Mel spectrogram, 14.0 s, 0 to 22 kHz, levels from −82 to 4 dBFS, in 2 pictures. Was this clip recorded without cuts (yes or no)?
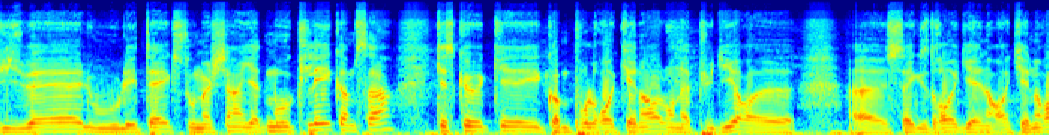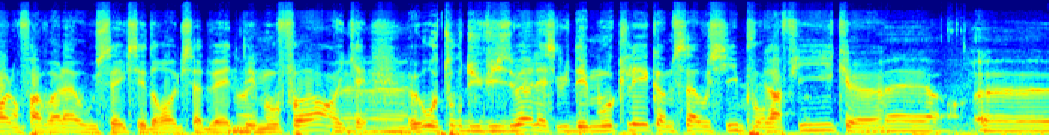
no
